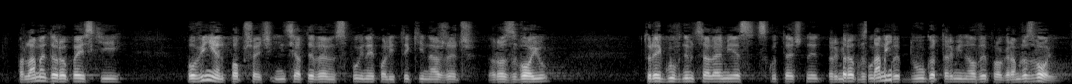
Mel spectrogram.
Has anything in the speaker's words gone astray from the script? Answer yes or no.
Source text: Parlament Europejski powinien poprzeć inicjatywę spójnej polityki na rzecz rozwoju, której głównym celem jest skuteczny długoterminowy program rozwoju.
yes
